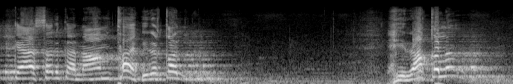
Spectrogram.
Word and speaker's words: ہرقل: ہرقل یعنی ہے را قاف پہ سکون، ہرقل.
